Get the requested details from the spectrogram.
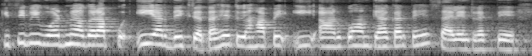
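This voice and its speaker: Young woman, teacher voice, kinda high pitched, keeps saying "theek hai" and spelling stuff out. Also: steady tone, a little mellow. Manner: patient, repeats "ठीक है" and spells words out slowly. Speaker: English teacher. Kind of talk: explaining lesson to viewers.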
